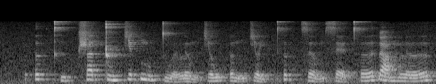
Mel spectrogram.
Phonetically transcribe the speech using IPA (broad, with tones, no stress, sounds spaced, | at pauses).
ʔ ə˦˥ k̚ t̪ʰ ɨ˨˩ p̚ ʂ a˦˥ t̚ ʈ u˧˥ c ɛ˦˥ k̚ m u˧ t̪ u˨˩˨ ə̯ l ə˨˩˨ m c ə˧˥ w ʔ ə˨˩˦ ŋ c ə˨˩˨ j t̪ʰ ə˦˥ k̚ s ə˨˩˦ m s ɛ˨˩˨ t̪ʰ əː˧˥ ɗ a˧ m l əː˧˥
